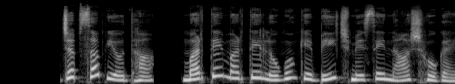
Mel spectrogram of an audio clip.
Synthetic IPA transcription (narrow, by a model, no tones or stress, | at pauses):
d͡ʒɐbsɐbjoːd̪ʱa | mɐɾt̪emɐɾt̪eloːɡõkebiːt͡ʃmẽsenaːʃhoɡɐeː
